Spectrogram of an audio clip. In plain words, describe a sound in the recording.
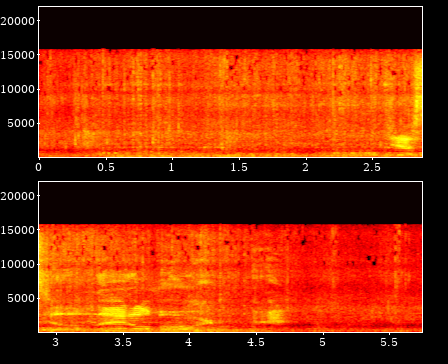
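A heavy stone block scrapes and grinds across a stone floor.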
